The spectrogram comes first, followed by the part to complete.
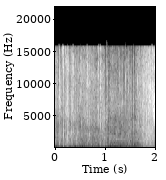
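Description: Clear plastic protective cover from a new car's seat crinkling and rustling as it is peeled off and handled, a dense crackle that grows louder near the end.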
